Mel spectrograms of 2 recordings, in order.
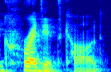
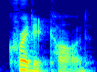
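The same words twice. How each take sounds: First: The t in credit is fully pronounced. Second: The t in credit turns into k. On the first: "Most people wouldn't wouldn't say" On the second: "They would say"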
